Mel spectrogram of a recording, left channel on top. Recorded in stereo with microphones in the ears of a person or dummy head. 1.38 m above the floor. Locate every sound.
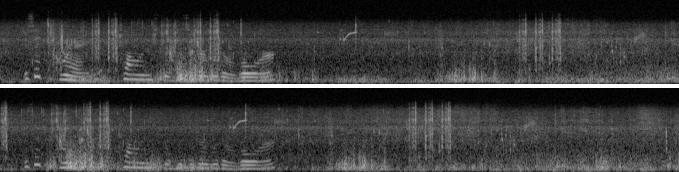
0.2 s a woman speaking: 65° left (ahead or behind)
